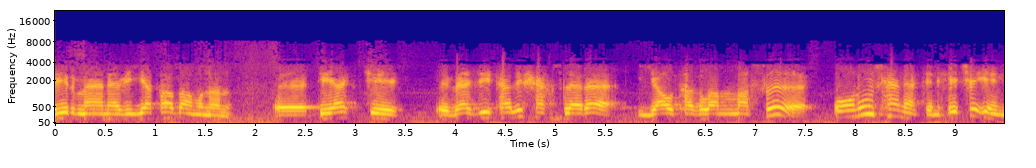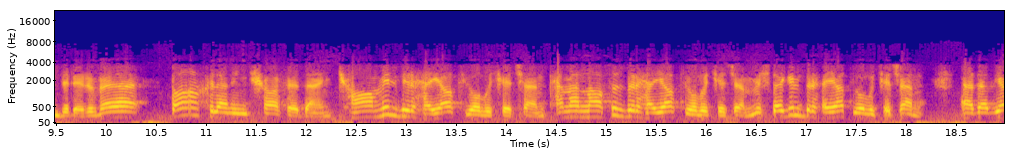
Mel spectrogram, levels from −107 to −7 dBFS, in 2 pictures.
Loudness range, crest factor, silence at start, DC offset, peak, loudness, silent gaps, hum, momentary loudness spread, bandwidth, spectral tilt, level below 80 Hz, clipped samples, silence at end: 1 LU; 16 dB; 0 s; under 0.1%; -2 dBFS; -18 LUFS; none; none; 5 LU; 6.6 kHz; -7 dB/octave; -44 dBFS; under 0.1%; 0 s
